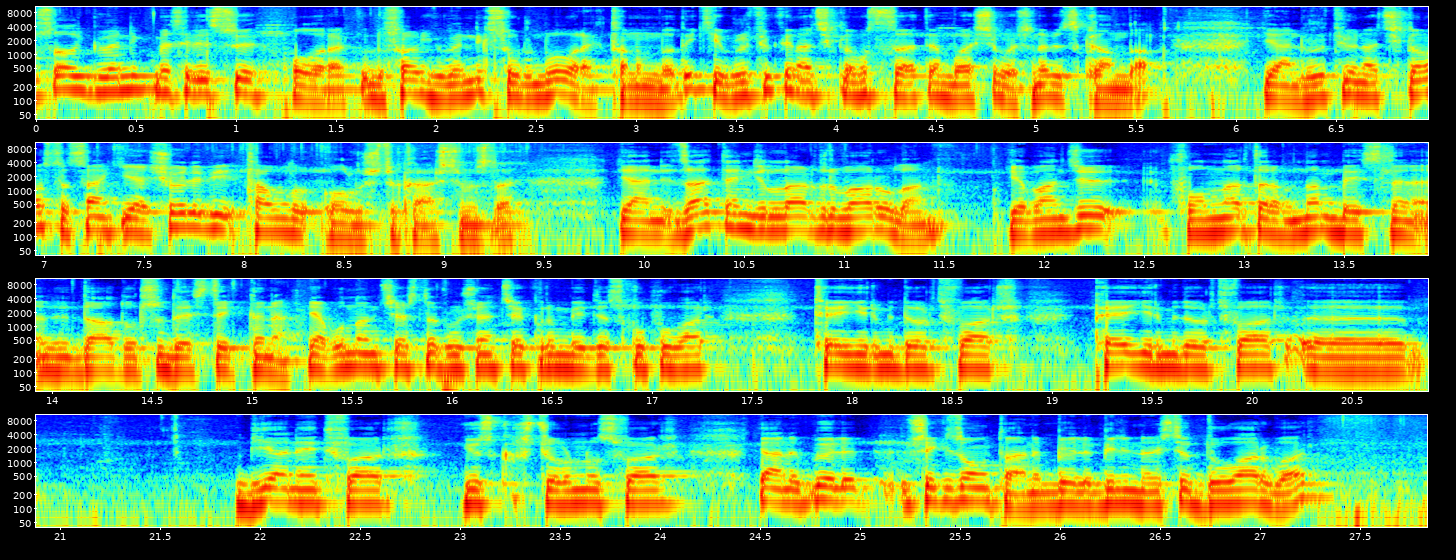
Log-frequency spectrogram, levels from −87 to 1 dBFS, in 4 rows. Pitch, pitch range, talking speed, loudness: 125 Hz, 115-135 Hz, 145 wpm, -16 LUFS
